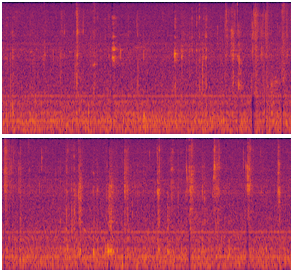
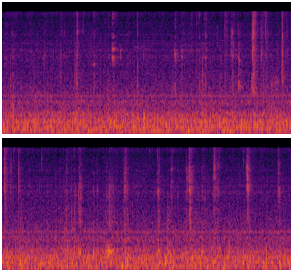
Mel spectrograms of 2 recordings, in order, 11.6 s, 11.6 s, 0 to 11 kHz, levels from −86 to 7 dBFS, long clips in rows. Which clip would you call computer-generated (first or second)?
second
